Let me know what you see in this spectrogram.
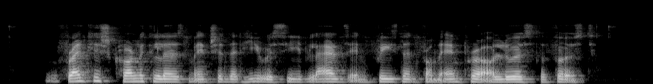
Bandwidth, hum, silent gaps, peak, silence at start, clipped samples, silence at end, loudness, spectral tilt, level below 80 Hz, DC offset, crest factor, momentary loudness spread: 7 kHz; none; none; -2 dBFS; 0.45 s; under 0.1%; 0.7 s; -20 LUFS; -7.5 dB/octave; -64 dBFS; under 0.1%; 18 dB; 8 LU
